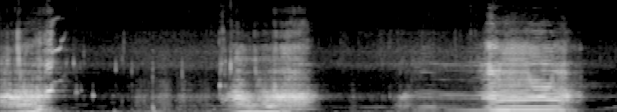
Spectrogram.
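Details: Loud song of a male humpback whale coming up next to a kayak: three separate units, a sharp rising swoop, then a wavering low grunt, then a sustained harmonic howl, with short quiet gaps between them.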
